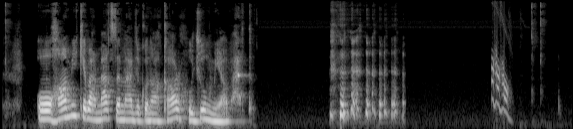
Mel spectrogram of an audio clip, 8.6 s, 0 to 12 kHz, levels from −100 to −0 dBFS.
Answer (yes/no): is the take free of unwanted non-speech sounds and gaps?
no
